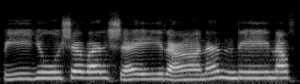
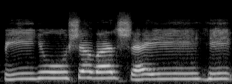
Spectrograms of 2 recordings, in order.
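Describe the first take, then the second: First: It runs on, the ending becoming an r sound. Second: It stops, ending on a breathy h sound. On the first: The speaker calls it right. "కలిపి చదివితే ఎలా వస్తుంది తెలుసా?" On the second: The speaker calls it wrong. "ఇక్కడ అక్కడ ఆపామా వర్షైః అని వస్తుంది"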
